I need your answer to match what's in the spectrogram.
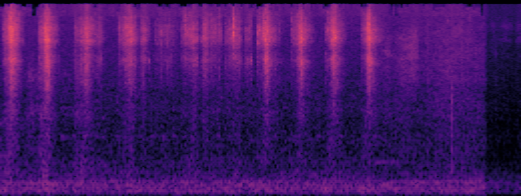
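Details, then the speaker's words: RC center differential bearing that keeps eating sand, spun by hand near the mic: a scratchy, sandy hiss swelling about four times a second, not as smooth as before; sand is still inside the bearing. "it I mean it's not horrible but it's definitely not it's not as smooth as it was"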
